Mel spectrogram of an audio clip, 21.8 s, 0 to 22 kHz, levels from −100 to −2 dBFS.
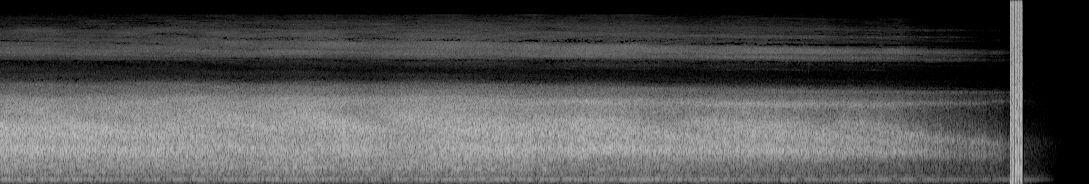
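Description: From 20.21 to 20.48 s, a compressed stream played as audio: an AC-3 bitstream, consistent with 640 kbps, is treated as raw samples. It sounds like chattering static. The waveform shows 13.3 ms noise bursts repeating 31.25 times a second, with broadband spectrogram stripes separated by silent gaps.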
